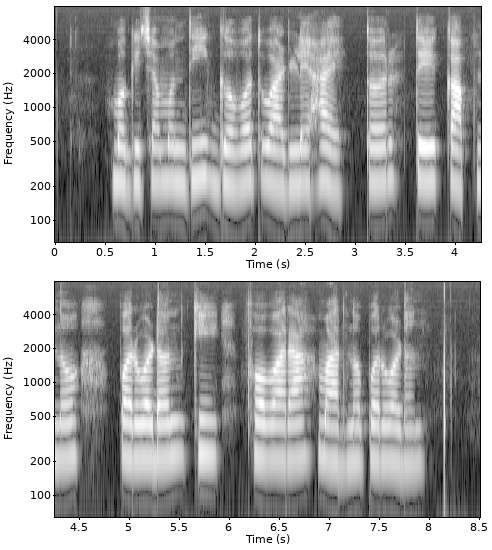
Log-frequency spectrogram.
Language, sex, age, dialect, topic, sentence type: Marathi, female, 25-30, Varhadi, agriculture, question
